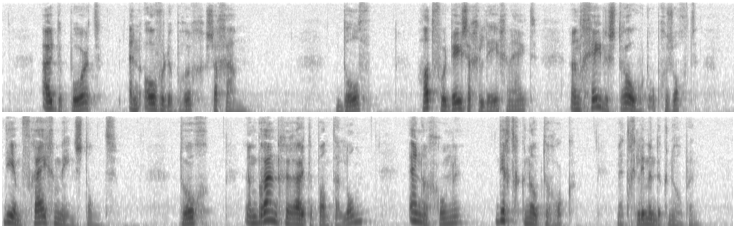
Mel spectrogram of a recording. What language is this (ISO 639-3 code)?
nld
